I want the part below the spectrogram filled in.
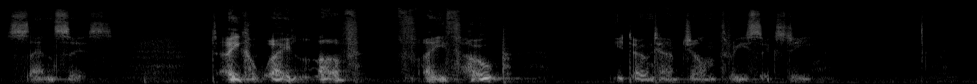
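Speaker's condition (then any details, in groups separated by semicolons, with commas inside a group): Spasmodic dystonia; brain disorder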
